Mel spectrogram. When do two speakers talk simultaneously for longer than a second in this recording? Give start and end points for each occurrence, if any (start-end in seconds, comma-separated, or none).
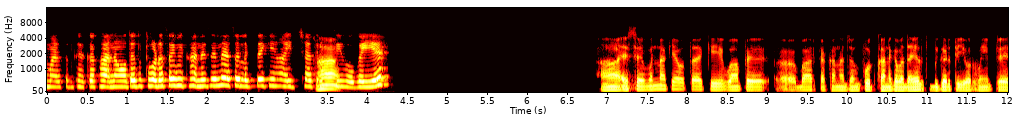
none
